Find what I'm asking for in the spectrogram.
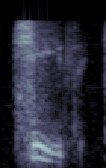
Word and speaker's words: Keith: Keith, K E I T H, first name.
